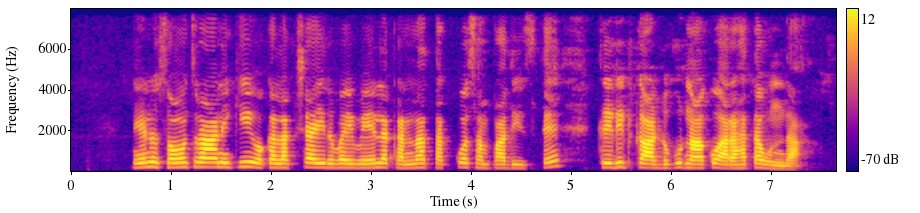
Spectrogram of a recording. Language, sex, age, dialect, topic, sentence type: Telugu, male, 31-35, Telangana, banking, question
